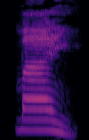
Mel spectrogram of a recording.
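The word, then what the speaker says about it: ไม่: or not in English it's pronounced with a falling tone so your voice goes down slightly when you say it my it is important to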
